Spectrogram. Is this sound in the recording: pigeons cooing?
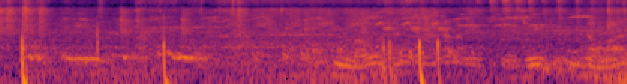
yes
